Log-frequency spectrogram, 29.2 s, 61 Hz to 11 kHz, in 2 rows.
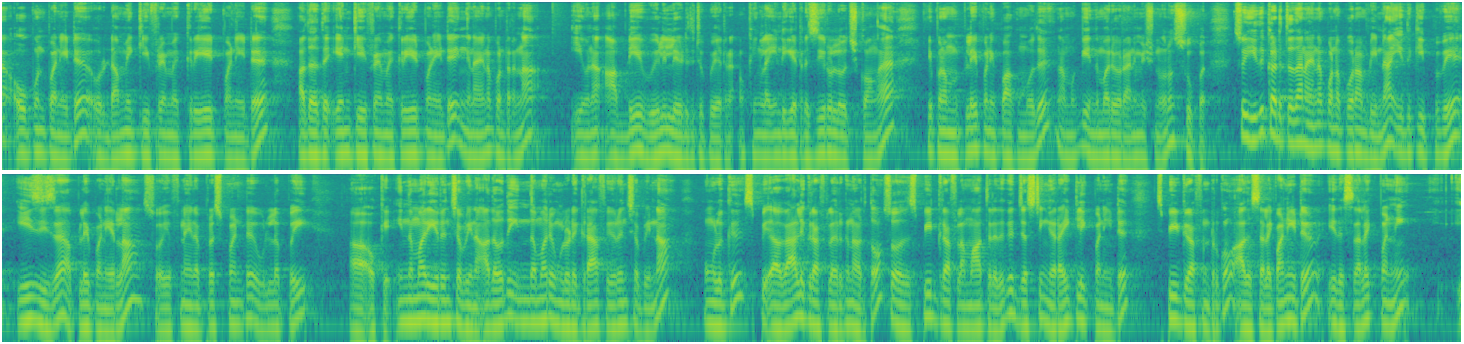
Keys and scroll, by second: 9.4 space, 16.1 F9.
